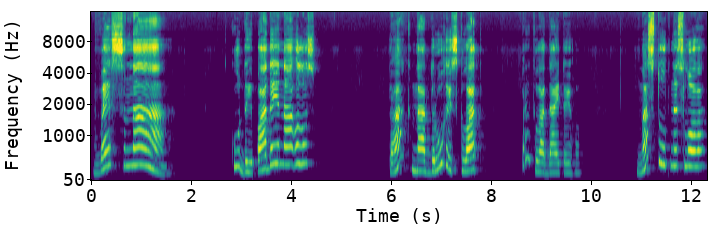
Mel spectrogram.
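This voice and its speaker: A woman teaching a literacy lesson to small children in a high, bright-pitched voice that rises and falls a lot. She speaks slowly and draws out each word syllable by syllable so the children can say it with her. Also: big pitch swings. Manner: slow, carefully stressed words for children to repeat. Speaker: primary school teacher.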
